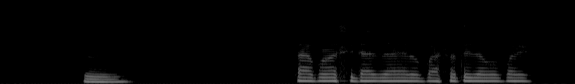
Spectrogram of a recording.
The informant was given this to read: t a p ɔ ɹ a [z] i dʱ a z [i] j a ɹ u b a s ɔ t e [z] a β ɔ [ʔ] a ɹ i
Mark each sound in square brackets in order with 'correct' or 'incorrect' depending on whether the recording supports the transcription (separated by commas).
incorrect, incorrect, correct, incorrect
